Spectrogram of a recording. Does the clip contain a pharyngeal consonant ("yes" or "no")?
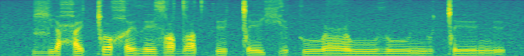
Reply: yes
